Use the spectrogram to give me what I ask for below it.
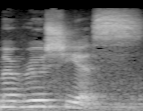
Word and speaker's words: Mauritius: Does McGill accept people from Mauritius? Did I pronounce that right?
